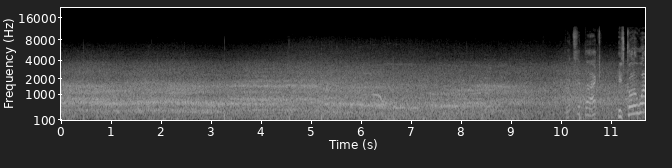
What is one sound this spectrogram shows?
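A stadium crowd roars and chants steadily throughout.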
